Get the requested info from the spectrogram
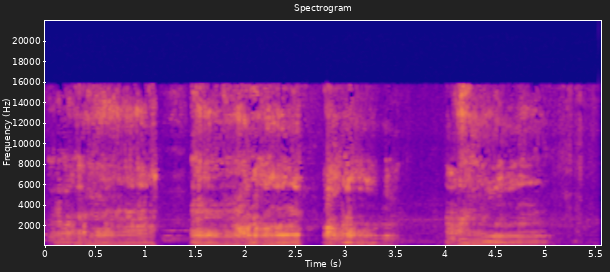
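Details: Yellow Labrador Retriever puppy, happy and playful, giving loud, long, wavering grunts of roughly one to one and a half seconds, three in a row with brief pauses, indoors with music.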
